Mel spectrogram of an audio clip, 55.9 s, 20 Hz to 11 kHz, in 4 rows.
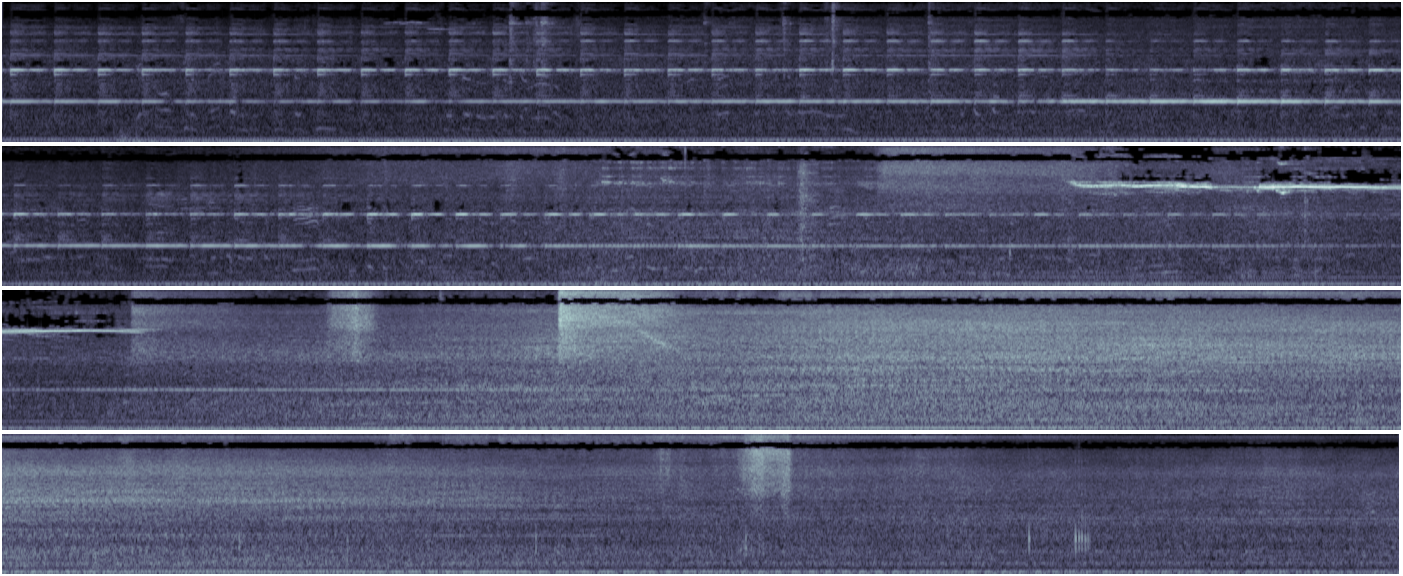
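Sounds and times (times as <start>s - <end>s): diesel locomotive rumble: 0.0s - 55.9s
train wheels squealing: 3.4s - 30.5s, 33.6s - 50.3s.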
